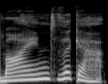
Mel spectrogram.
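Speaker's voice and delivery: slow British mind the gap announcement; London Underground announcer in a British accent; British accent, deliberate like a tube announcement. Shown as a demonstration. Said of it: "with the accent especially".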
